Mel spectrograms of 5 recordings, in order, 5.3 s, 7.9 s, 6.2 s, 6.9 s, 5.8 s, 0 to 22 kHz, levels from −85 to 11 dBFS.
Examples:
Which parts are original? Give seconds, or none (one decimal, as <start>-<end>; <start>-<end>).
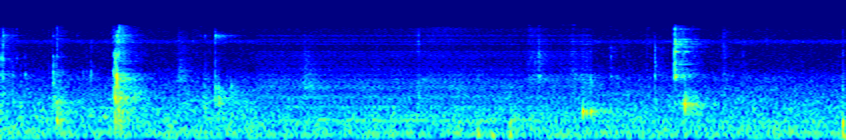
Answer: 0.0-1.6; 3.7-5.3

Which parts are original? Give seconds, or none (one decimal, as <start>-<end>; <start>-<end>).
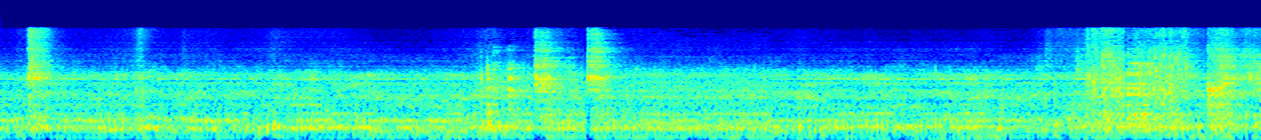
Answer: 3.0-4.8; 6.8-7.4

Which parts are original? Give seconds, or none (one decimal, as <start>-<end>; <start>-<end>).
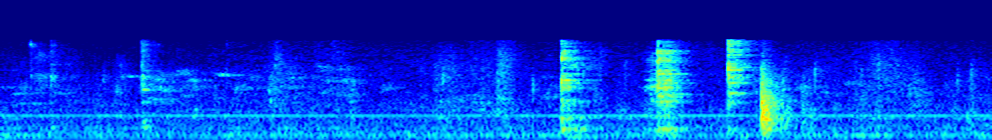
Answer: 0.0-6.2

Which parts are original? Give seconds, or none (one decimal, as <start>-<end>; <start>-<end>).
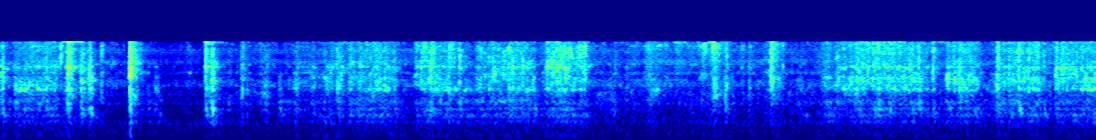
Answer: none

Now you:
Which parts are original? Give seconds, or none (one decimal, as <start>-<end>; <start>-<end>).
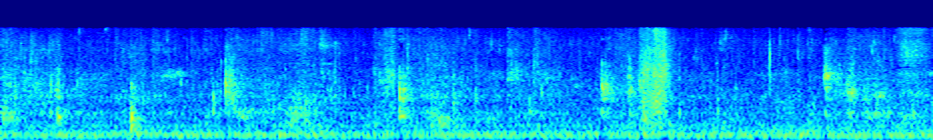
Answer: 0.0-5.8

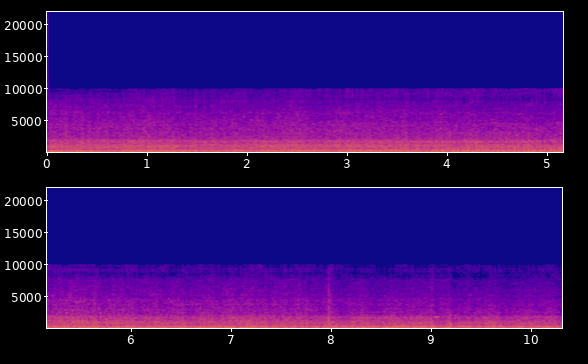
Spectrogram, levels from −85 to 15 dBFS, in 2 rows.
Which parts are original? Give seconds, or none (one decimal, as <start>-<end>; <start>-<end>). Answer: none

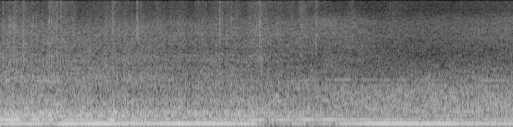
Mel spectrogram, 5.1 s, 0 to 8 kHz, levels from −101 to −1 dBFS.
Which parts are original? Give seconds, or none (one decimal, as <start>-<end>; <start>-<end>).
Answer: 0.0-5.1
